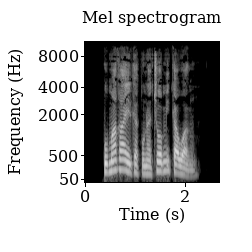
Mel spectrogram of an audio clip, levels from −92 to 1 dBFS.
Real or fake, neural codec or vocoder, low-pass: real; none; 9.9 kHz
